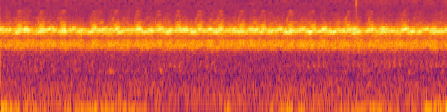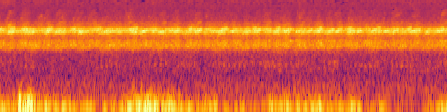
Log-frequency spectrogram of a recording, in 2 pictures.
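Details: Frogs in chorus on a summer night, starry country road setting: a clear, sustained, shimmering trill in two pitch bands over quiet background, with a few soft low thuds midway.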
